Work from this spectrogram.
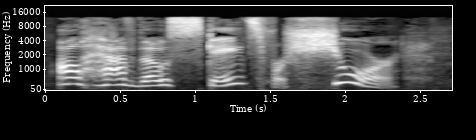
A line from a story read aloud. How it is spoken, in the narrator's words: exclaimed decidedly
